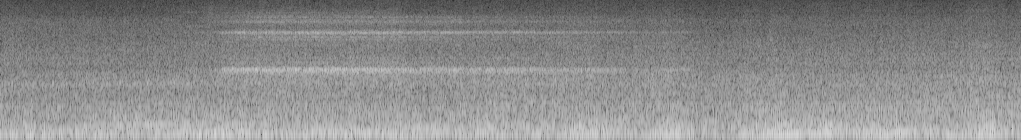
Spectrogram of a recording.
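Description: Car engines running at low speed, a steady low hum that rises and falls a little. A thin high whine sounds over it from about two seconds in until about seven seconds in.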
